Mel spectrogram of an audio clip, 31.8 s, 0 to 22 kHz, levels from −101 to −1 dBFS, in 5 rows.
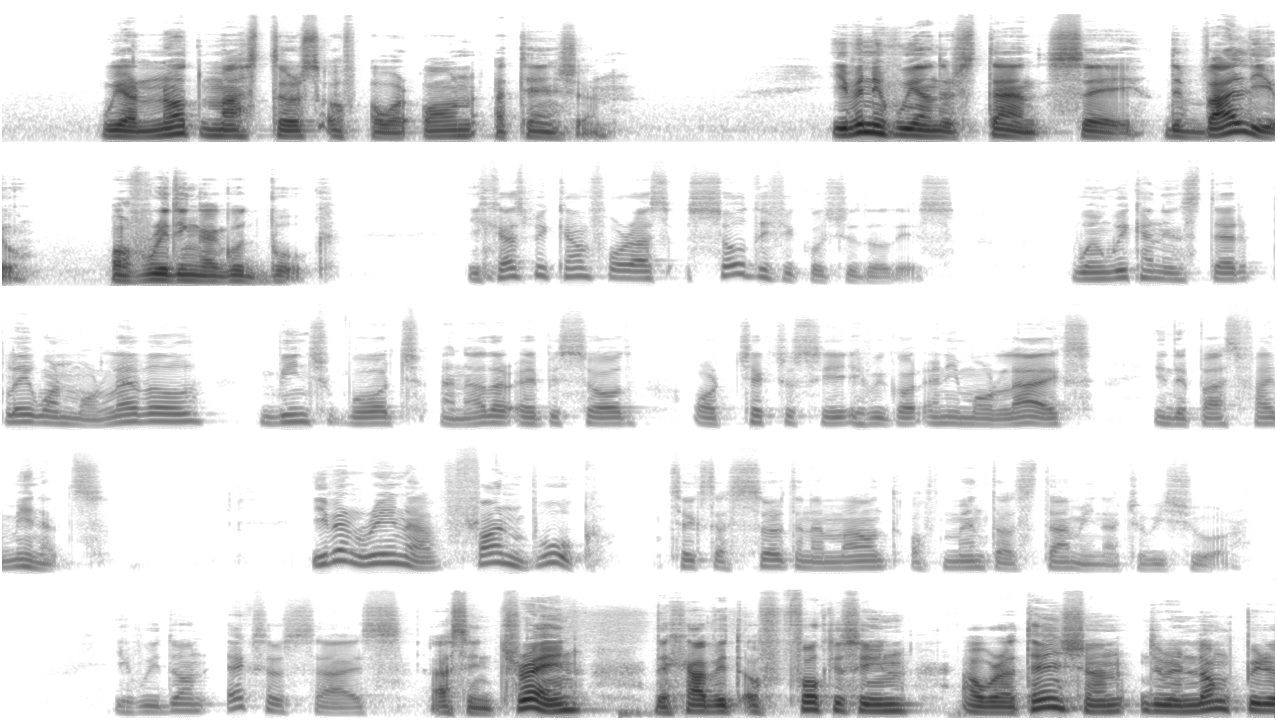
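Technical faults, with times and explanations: Nothing technical goes wrong in this speech recording, so there's nothing to flag here.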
